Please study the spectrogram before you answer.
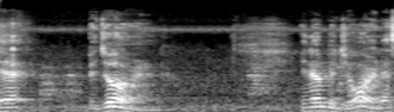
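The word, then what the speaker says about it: Björn: It's pronounced like Bjorn.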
